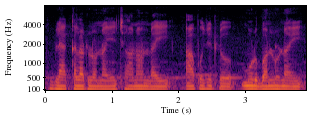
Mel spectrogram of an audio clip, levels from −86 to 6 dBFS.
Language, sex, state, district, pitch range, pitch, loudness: Telugu, male, Andhra Pradesh, Anantapur, 100-105 Hz, 100 Hz, -31 LUFS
